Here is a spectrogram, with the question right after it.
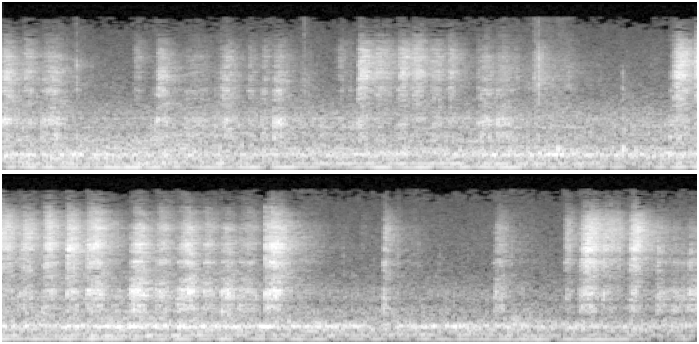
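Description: A black marker's fine nib scratches across a paper coloring book page lying flat on a desk mat, coloring small areas while the left hand steadies the page. Quiet, bright, papery scratching runs throughout in quick, irregular strokes, with louder bursts of rubbing in the second half over a faint low hum.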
